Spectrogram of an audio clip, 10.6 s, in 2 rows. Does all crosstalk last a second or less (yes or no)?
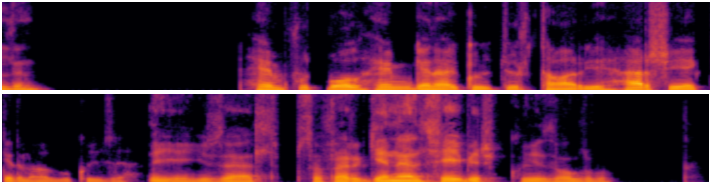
yes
